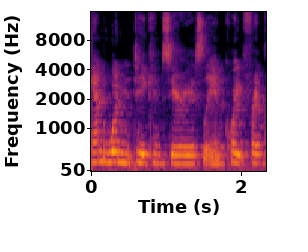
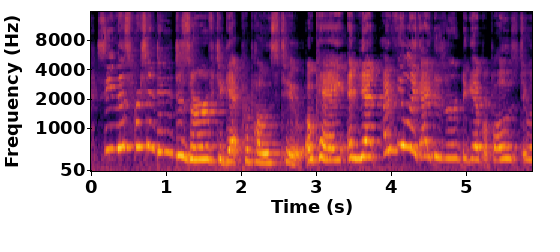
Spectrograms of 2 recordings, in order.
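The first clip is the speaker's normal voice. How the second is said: higher, louder petulant whine; mock-jealous complaint about proposals; whiny self-pity; 7 semitones higher, 6 dB louder than usual. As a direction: sulk out loud like a jealous kid. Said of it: "I'm like".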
